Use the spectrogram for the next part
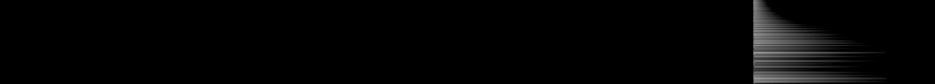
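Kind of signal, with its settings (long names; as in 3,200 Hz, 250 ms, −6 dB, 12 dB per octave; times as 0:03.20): Karplus-Strong string C#3, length 1.32 s, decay 2.05 s, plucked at 0.22, medium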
